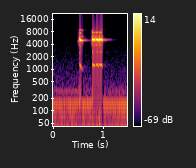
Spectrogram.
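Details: One chirp phrase of the 솔귀뚜라미 cricket, recorded in 2020 by the National Institute of Biological Resources: a single sharp high pulse, then a brief pause and three fused, buzzy pulses.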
